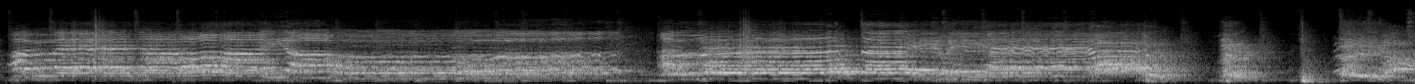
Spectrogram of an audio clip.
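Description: A kapa haka group of men and women singing an action song together in unison, with a short break about halfway and the singing breaking off into short bursts near the end.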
